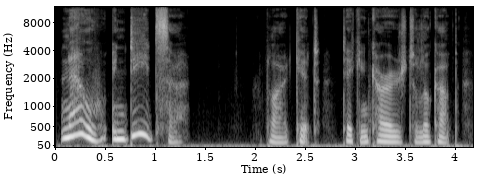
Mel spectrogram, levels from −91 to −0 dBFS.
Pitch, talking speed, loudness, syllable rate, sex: 180 Hz, 145 wpm, -21 LUFS, 5.0 syllables/s, female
